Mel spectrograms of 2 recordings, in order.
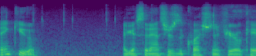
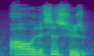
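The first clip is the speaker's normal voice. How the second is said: sudden realisation; 10 semitones higher, 5 dB louder than usual. Real, not acted. Realises who is nearby.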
